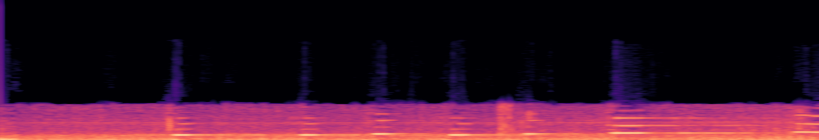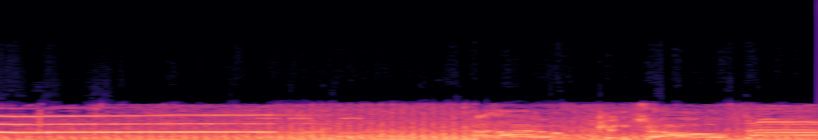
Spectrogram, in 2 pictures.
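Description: A short run of notes climbing step by step, then one long held note, over the steady low rumble of a helicopter. Near the end, shouts rise and fall in pitch.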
